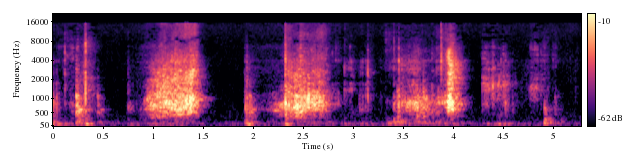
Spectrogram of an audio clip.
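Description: Long natural nails scratch across the surface of a small printed canvas on a wooden stretcher frame, hollow behind, lying on a larger painting. Several rasping scratch strokes swell and fade, centered in the midrange with a papery, hollow texture. Softer scrapes and light taps fall between them.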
